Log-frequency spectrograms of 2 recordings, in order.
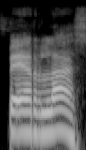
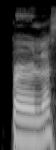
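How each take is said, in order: First: The word is said with a Filipino pronunciation. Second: The word is said with an English-style pronunciation. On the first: The speaker calls it right. "It's perlas. You're Filipino. Say it properly" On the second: The speaker calls it wrong. "It's not perlas"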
